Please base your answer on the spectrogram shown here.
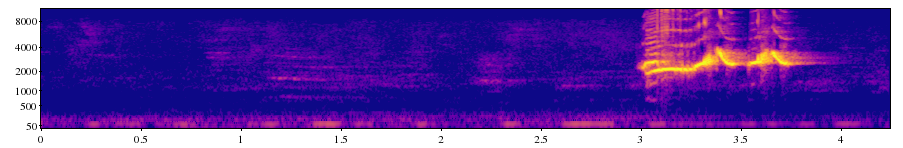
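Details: Orange-headed thrush (anis merah) singing as a lure to provoke other thrushes into full song; after three quiet seconds of low hum, one bright whistled phrase of rising and undulating notes.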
